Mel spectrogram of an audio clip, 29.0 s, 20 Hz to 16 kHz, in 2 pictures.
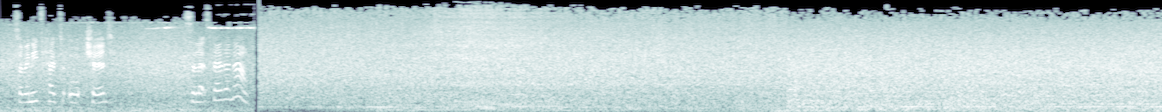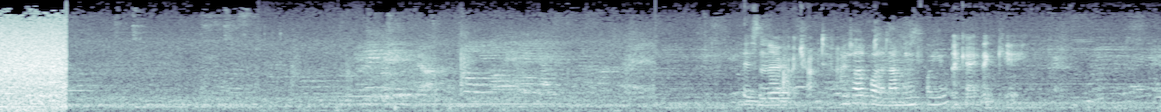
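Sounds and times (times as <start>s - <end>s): heavy rain on wet pavement: 3.2s - 15.4s
low hum of road traffic: 3.2s - 17.2s.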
